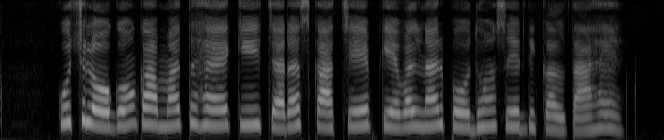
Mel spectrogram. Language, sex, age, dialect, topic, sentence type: Hindi, male, 25-30, Hindustani Malvi Khadi Boli, agriculture, statement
